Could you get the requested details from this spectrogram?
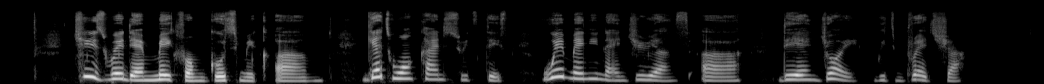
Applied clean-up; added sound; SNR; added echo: none; none; none; none.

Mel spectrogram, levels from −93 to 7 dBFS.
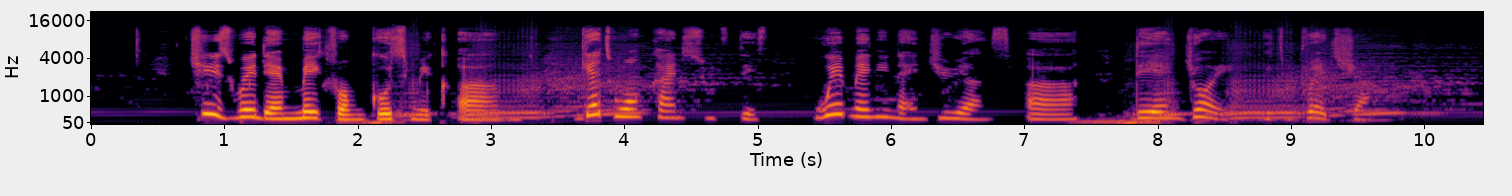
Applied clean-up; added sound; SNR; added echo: classical method spectral subtraction.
